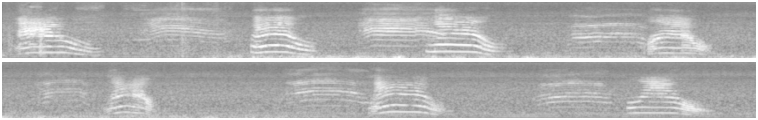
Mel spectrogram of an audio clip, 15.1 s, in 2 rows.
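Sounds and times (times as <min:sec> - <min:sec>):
cat meowing: 0:00.2 - 0:03.0, 0:03.6 - 0:04.8, 0:05.7 - 0:07.1, 0:07.8 - 0:09.1, 0:10.4 - 0:11.8, 0:12.9 - 0:14.6.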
